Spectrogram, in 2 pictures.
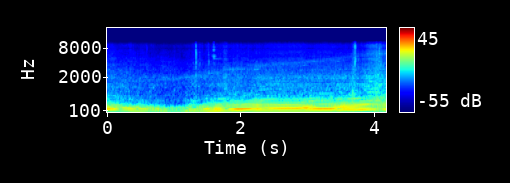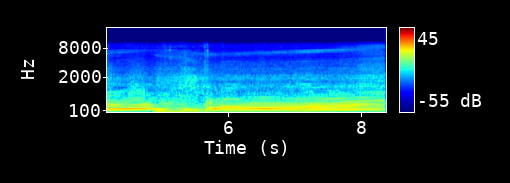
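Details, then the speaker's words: Mazda MX-6 V6 turbo on a first drive after troubleshooting. Revs climb and drop through the gears with fluttering chatter on each lift-off; the blow-off valve is still not opening, so the turbo compressor surges. "yeah that blow fell still not opening though i can hear the flutter"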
